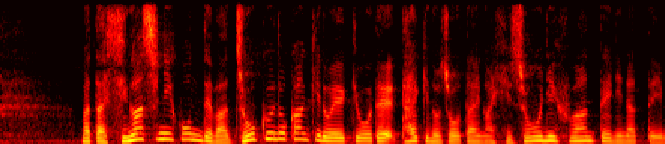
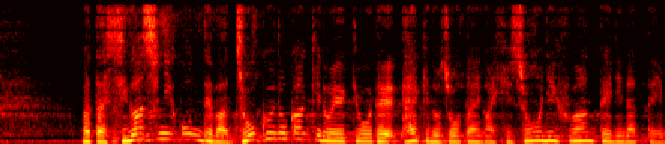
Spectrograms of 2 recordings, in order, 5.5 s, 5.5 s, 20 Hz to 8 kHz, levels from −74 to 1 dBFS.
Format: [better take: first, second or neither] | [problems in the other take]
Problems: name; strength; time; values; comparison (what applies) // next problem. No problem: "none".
first | room echo; dies away in 2.4 s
